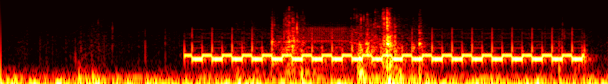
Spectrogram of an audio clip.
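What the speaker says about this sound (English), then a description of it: "Phone ringing." A telephone rings inside a horror video game, a steady electronic trill that starts after a soft lead-in and repeats evenly for about two seconds at moderate volume.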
